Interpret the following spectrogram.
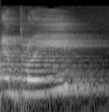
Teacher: Also for employee, right, we stress ploy, clear, second syllable, and not e, which is normally, right, that suffix, all right, but here in this case it's an exception. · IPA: /ɪm'plɔɪ ɪː/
